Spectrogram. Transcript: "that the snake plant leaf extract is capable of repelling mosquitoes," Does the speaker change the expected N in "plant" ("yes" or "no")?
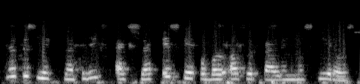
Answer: yes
